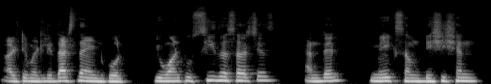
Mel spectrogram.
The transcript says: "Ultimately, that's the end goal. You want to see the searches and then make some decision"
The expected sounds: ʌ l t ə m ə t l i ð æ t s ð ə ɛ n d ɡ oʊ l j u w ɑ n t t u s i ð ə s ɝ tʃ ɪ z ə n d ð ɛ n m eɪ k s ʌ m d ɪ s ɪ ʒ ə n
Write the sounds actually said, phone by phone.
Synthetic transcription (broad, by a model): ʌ l t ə m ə t l i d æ t s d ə ɛ n d ɡ oʊ l j u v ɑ n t t u s i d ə s ɝ tʃ ɪ z ə n d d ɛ n m eɪ k s ʌ m d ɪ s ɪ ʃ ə n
